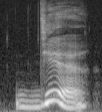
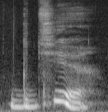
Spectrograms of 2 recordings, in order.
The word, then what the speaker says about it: где: If we were speaking English, the G might almost disappear into the D, like in the English word begged. But this does not happen in Russian. It's not где, but где.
